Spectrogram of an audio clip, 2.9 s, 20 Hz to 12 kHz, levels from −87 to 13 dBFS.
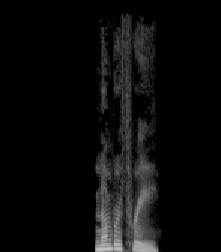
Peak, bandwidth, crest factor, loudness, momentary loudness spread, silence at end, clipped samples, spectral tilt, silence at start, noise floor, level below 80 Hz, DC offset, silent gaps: -6 dBFS; 10.5 kHz; 16 dB; -18 LUFS; 14 LU; 0.85 s; under 0.1%; -9 dB/octave; 1.25 s; under -90 dBFS; -58 dBFS; under 0.1%; none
